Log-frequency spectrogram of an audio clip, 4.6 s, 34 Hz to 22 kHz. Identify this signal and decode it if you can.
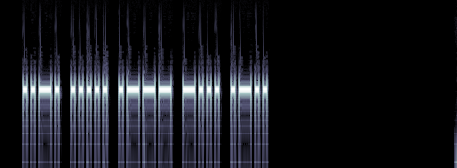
Morse code, heard as a keyed tone, about 30 wpm, 700 Hz. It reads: F5JBL
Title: DXCC-100 Call Signs - 5 Characters - 30wpm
